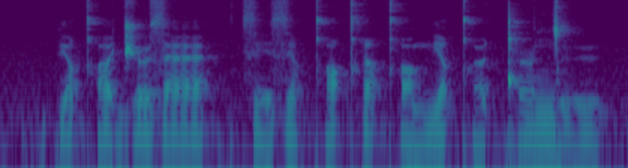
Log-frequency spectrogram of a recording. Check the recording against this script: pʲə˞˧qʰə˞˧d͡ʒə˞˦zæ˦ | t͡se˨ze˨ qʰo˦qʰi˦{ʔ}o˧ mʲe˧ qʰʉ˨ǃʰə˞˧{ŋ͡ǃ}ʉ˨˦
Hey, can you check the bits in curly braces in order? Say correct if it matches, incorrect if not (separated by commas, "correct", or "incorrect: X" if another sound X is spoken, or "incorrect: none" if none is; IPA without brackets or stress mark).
incorrect: qʰ, incorrect: ŋ͡ǀ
